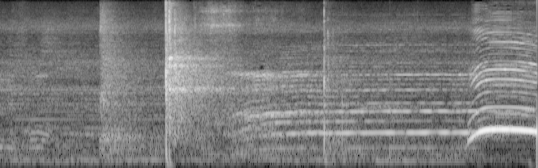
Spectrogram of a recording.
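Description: A baseball bat hitting a pitched ball about a second in: one sharp crack. A smaller knock follows about a second later. Near the end a loud held musical tone starts over background music and chatter.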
